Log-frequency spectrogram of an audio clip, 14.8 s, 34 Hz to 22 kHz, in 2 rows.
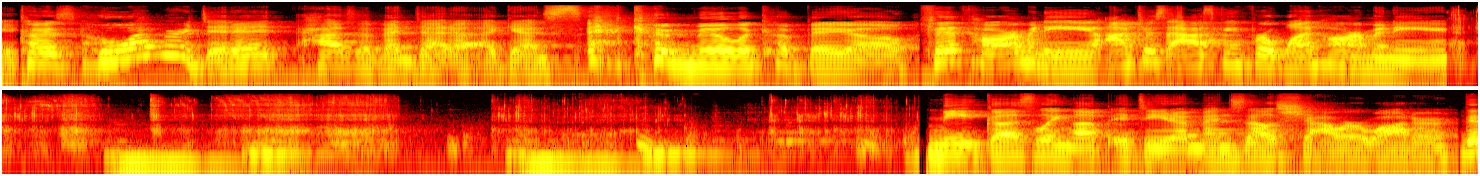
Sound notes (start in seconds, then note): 7.2 loud slurping; 9.5 slurping, gulping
